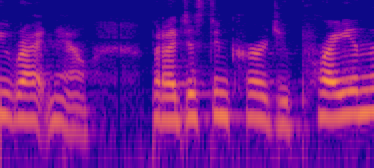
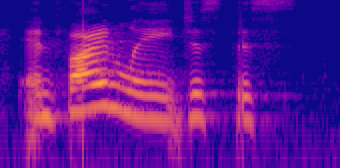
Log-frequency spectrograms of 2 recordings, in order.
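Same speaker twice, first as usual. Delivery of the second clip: ordinary talk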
